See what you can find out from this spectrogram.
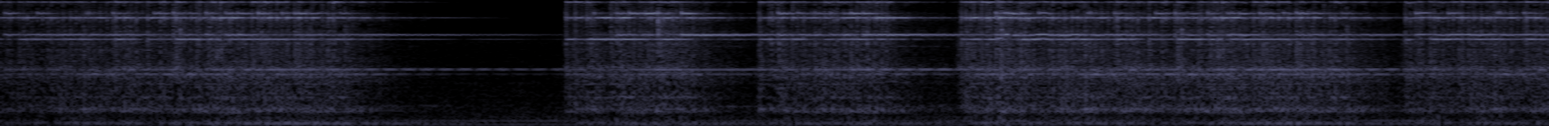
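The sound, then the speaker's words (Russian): A telephone bell rings in a Moscow apartment at night: loud, bright, steady ringing in repeated bursts with brief silent pauses between them, and no voices. “Это звонит телефон в московской квартире Чуренковых.”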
